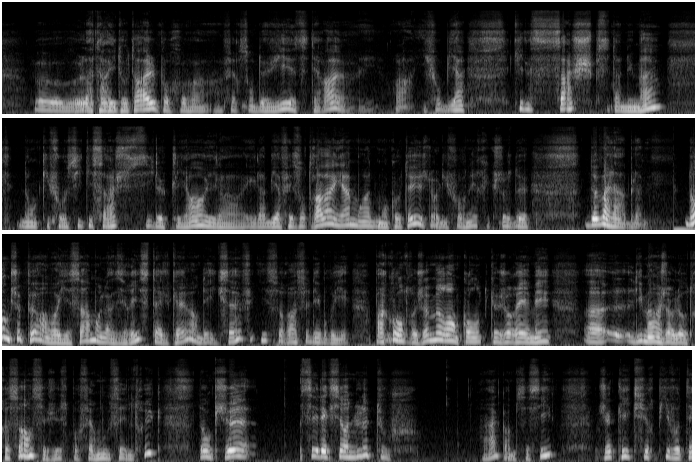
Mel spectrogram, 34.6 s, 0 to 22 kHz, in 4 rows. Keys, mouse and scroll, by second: 16.9 click, 29.4-32.0 drag, 34.5 click.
